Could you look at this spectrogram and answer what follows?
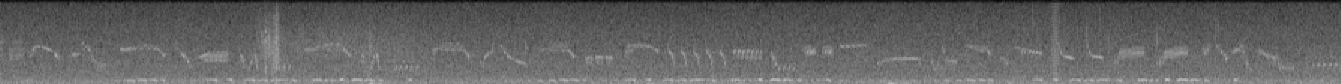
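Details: Male black grouse at a lek, giving its courtship display: a continuous low, dove-like bubbling rookoo rolling on in steady phrases, with many higher whistled and chirping calls of other birds above and a few brief clicks.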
